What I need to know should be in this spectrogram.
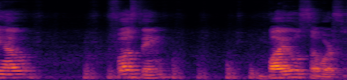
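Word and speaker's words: Biot-Savart: अब देखिए बच्चे, we have first thing बायो-सवर्ट्स लॉ। बायो-सवर्ट्स लॉ, तो कुल मिला के बात ये हुई, देखो लिखते हैं BIOT बायो, बट we pronounce that bio, बायो-सवर्ट्स लॉ।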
